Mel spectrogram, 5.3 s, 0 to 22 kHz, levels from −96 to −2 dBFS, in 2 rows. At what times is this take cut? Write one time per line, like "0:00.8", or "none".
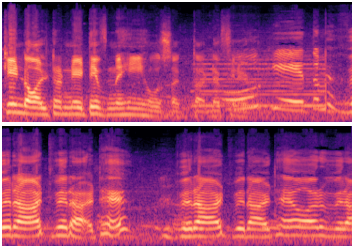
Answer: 0:02.4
